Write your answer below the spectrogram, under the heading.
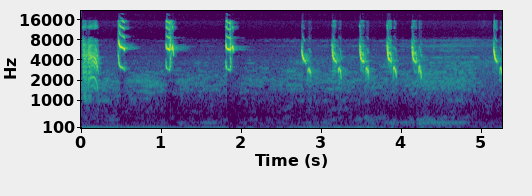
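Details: Long-tailed shrike giving the characteristic toet-toet sound meant to stir other shrikes to sing: a few isolated very high sharp notes, then a run of six descending two-part chirps about every third of a second; faint low hum.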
